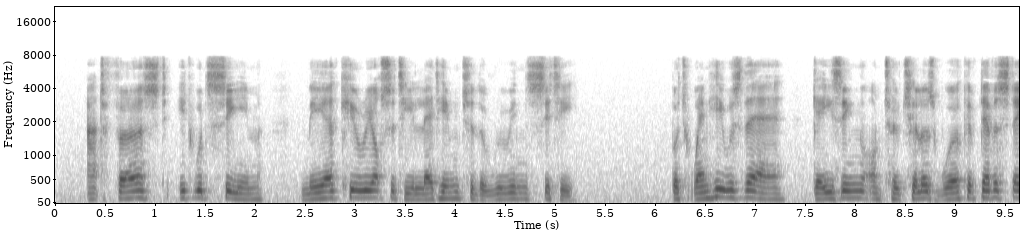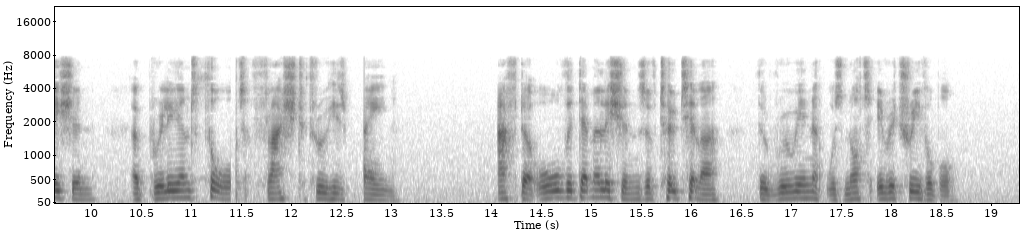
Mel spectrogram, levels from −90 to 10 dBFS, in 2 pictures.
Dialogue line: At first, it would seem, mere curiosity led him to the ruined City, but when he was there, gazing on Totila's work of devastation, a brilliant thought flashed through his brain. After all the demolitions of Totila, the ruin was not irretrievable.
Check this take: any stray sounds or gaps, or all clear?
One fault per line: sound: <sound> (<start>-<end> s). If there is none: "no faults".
sound: dropout (11.4-11.5 s)
sound: dropout (12.6-12.7 s)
